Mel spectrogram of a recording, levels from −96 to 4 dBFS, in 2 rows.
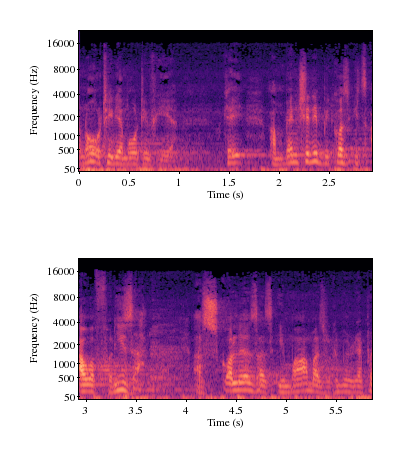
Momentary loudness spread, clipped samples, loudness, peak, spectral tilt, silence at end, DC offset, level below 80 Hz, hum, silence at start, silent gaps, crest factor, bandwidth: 16 LU; under 0.1%; -24 LUFS; 0 dBFS; -4 dB/octave; 0 s; under 0.1%; -38 dBFS; none; 0 s; none; 24 dB; 16 kHz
